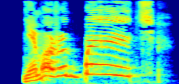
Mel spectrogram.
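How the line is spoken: Exclaiming. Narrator (Russian): воскликнул Эрвин

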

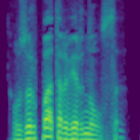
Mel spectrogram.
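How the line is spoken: Growl. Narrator (Russian): прорычал второй офицер

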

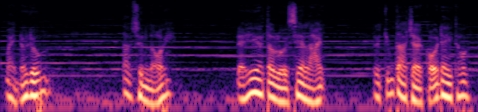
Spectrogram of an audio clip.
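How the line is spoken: Sighing reply. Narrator (Vietnamese): Dung nhắm mắt thở dài một hơi rồi trả lời

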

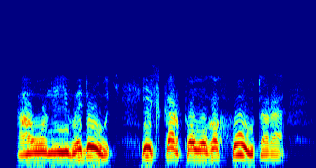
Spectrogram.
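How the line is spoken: Cried out. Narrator (Ukrainian): скрикнула Пупиха

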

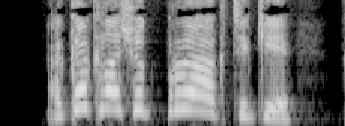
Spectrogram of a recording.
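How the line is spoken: Shouted after someone. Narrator (Russian): крикнул ему вслед Дерек

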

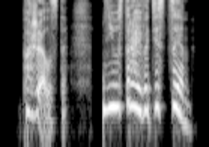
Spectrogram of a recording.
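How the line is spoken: Pleading. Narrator (Russian): взмолилась

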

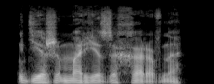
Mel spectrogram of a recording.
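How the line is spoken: Angry muttering secretary. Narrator (Russian): себе под нос пробормотала секретарша, почему-то сильно рассерженная

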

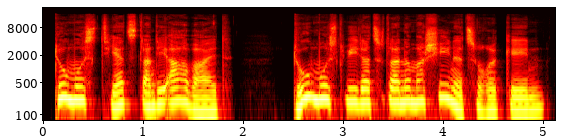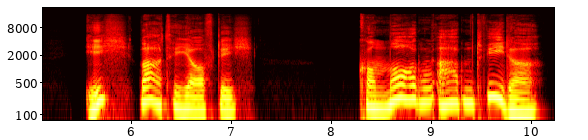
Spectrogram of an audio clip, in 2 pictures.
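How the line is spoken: Calm. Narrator (German): antwortete ruhig

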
